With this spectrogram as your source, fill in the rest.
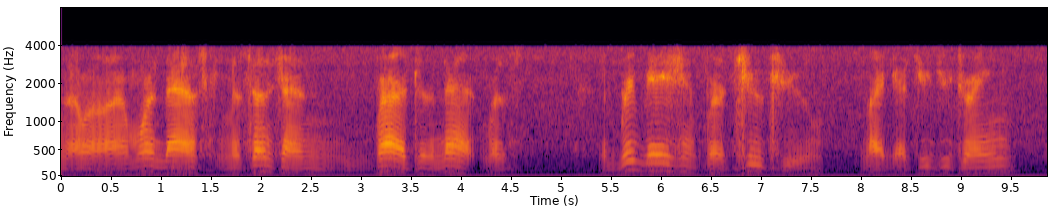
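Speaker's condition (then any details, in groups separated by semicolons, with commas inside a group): Speech impediment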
